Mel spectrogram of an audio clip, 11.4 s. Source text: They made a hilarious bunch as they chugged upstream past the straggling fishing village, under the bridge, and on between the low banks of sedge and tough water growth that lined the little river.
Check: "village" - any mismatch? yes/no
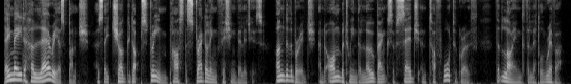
yes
